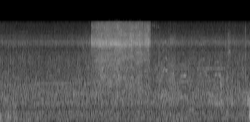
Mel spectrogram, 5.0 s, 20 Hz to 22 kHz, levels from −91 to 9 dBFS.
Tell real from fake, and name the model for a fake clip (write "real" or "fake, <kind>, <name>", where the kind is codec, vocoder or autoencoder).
fake, vocoder, BigVGAN v2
